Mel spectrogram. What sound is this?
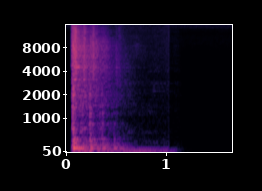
The sound of a metal ladder hitting a wood plank. It can also be described sound as a metal or wooden door closing. There is some reverb and equalization added.
Recorded with a simple Coolerstorm Ceres 500 microphone.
